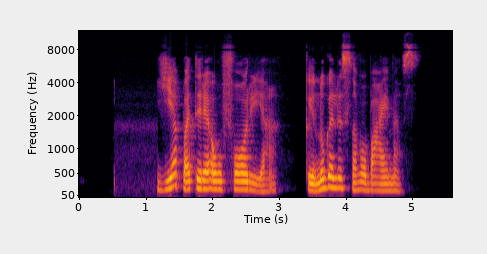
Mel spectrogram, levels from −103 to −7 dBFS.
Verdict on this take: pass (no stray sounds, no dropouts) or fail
pass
